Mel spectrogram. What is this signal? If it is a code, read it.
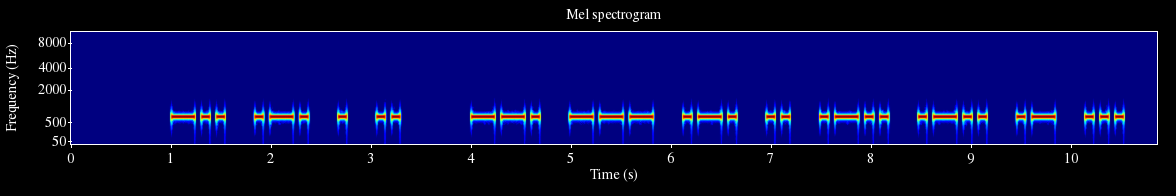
Morse code, heard as a keyed tone, about 16 wpm, 700 Hz. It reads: DREI GORILLAS
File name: Morsekurs / Witze / Witz 29. Dezember 2020, 70 F80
